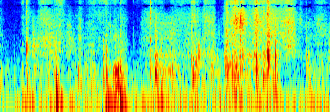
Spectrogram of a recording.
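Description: Faint rustling and crinkling of a paper sticker sheet as stickers are peeled off and pressed onto a magazine page, with scattered small clicks, the sharpest about three seconds in.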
